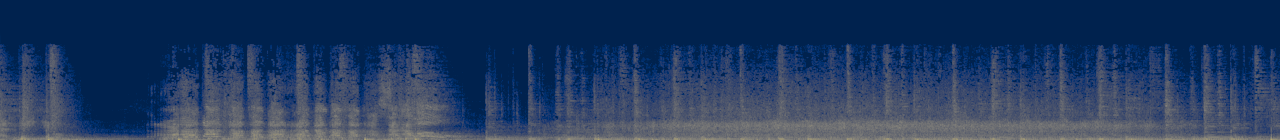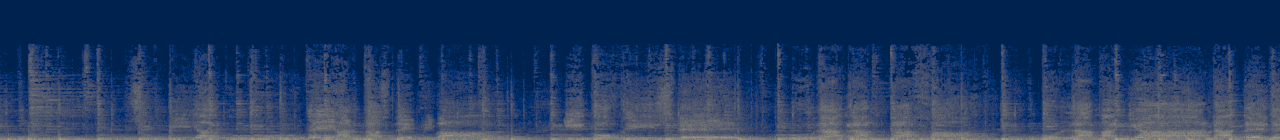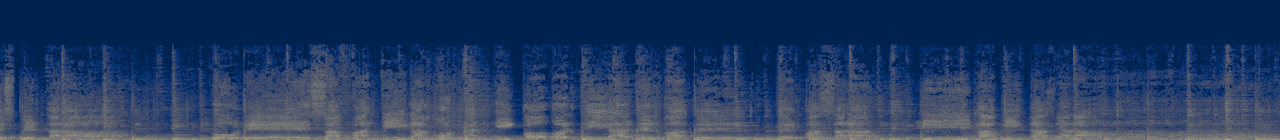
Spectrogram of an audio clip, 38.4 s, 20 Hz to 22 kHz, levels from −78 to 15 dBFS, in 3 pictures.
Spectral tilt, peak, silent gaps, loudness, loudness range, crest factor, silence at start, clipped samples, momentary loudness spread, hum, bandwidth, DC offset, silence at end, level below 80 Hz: -4.5 dB/octave; -8 dBFS; none; -26 LUFS; 3 LU; 18 dB; 0 s; under 0.1%; 5 LU; none; 15.5 kHz; under 0.1%; 0 s; -46 dBFS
